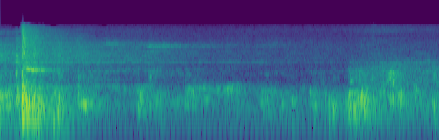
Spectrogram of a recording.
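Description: Two wrestlers scuffling on a foam mat: a sharp thump from bodies and knees hitting the mat just after the start, then quieter shuffling and brushing as one drives up off the bottom and the other sits on his ankles.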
